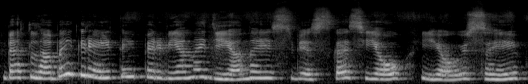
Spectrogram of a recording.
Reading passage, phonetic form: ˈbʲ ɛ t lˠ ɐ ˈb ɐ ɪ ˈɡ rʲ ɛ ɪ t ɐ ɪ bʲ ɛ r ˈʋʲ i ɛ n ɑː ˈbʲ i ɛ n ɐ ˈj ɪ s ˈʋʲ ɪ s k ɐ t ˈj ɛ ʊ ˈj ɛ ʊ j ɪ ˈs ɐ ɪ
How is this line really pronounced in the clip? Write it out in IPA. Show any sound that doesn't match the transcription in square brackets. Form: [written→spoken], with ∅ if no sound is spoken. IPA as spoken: ˈbʲ ɛ t lˠ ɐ ˈb ɐ ɪ ˈɡ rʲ ɛ ɪ t ɐ ɪ [bʲ→pʲ] ɛ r ˈʋʲ i ɛ n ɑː [ˈbʲ→ˈdʲ] i ɛ n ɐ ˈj ɪ s ˈʋʲ ɪ s k ɐ [t→s] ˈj ɛ ʊ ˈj ɛ ʊ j ɪ ˈs ɐ ɪ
